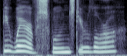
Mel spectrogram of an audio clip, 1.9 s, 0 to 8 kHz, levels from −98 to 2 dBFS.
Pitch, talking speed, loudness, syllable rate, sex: 245 Hz, 155 wpm, -17 LUFS, 4.4 syllables/s, female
